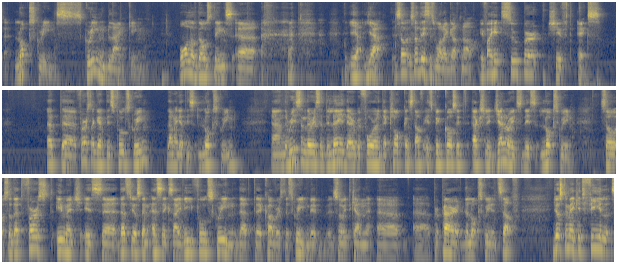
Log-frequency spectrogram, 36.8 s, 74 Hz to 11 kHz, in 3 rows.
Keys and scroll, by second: 11.6 shift+super+x.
